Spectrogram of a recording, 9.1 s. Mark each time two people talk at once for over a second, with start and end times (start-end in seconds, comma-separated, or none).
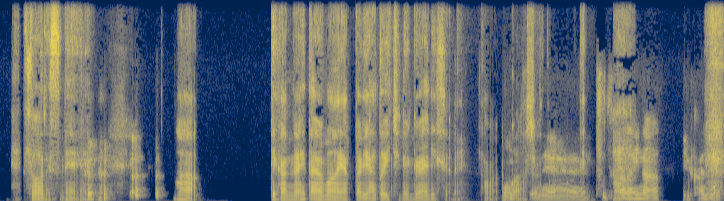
6.3-8.0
